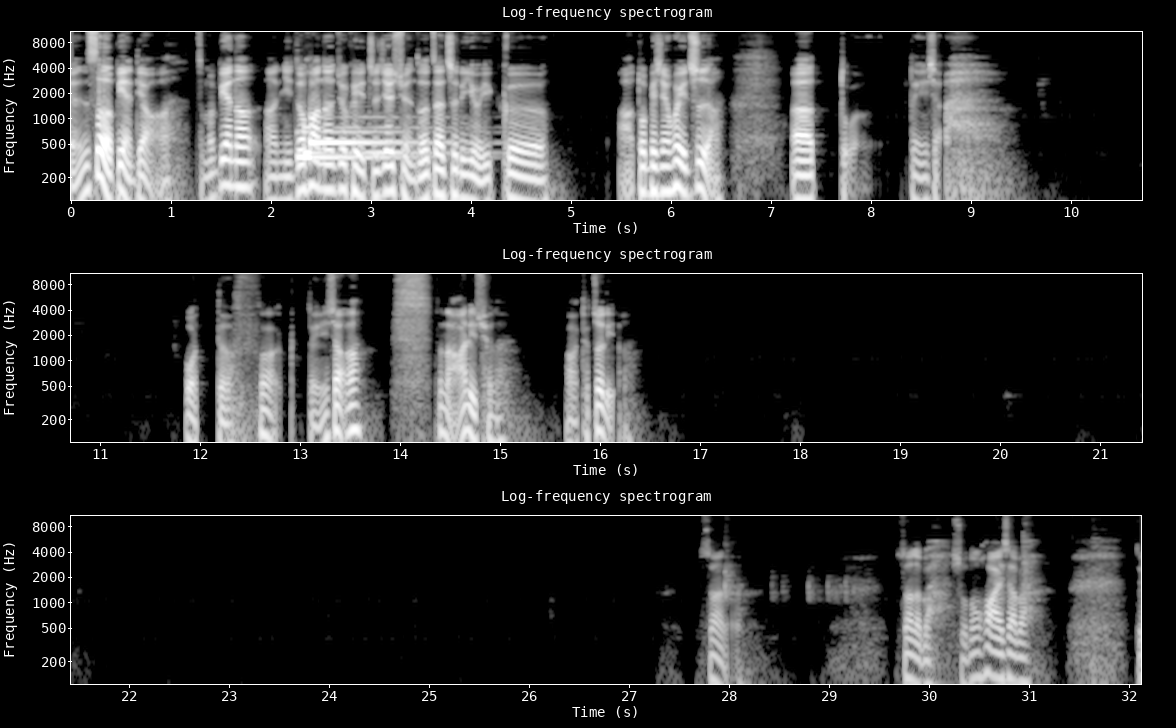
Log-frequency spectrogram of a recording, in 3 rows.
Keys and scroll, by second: 8.3 ctrl+z, 9.6 ctrl+z, 11.6 ctrl+z, 27.9 Escape, 28.3 Escape, 28.7 Escape, 28.9 Escape, 29.1 Escape, 30.9 space.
